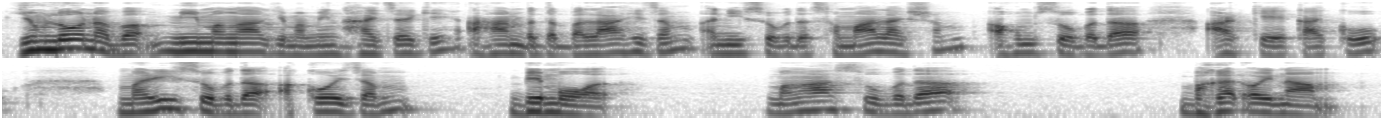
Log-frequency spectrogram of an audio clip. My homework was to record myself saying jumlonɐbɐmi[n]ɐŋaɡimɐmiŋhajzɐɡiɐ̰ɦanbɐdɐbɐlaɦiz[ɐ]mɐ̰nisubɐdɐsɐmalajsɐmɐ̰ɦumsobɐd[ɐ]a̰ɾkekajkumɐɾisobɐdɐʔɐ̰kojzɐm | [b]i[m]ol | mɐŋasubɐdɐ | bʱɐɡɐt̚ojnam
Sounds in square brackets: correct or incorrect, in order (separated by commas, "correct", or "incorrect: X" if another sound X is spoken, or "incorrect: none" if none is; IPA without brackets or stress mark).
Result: incorrect: m, correct, correct, correct, correct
